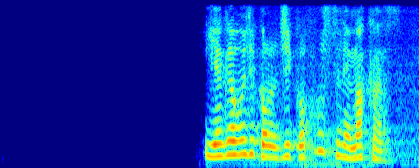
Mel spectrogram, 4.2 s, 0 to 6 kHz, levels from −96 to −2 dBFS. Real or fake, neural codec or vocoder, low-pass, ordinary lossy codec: fake; codec, 16 kHz in and 24 kHz out, 0.4 kbps, LongCat-Audio-Codec, two codebook decoder; 5.4 kHz; none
